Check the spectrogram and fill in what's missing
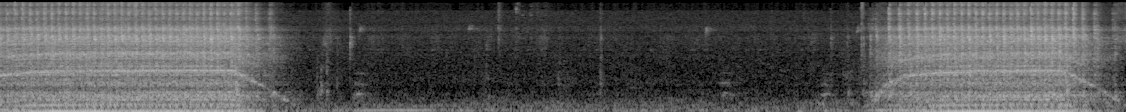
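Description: A sewing machine stitching a dress runs loudly with a steady motor whir, stops for several seconds of quiet handling, then starts up again at the same steady pace.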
